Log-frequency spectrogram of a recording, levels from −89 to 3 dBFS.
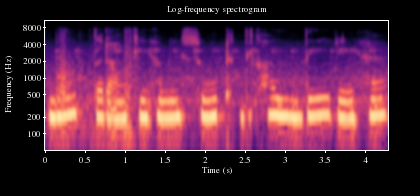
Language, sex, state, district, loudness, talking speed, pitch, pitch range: Hindi, female, Punjab, Fazilka, -11 LUFS, 125 wpm, 205 Hz, 195-210 Hz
